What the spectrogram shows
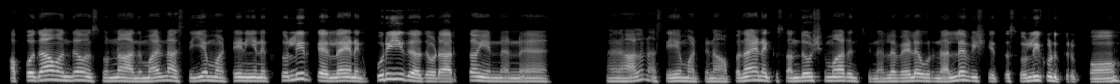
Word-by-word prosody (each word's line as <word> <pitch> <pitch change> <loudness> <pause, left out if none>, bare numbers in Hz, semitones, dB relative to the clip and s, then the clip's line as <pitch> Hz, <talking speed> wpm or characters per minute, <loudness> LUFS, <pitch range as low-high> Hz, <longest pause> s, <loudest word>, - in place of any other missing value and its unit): அப்பதான் 185 +7 +3
வந்து 185 0 0
அவன் 175 -4 0
சொன்னான். 155 +1 +1
அந்தமாரி 150 +3 0
நான் 170 - -1
செய்ய 165 +5 0
மாட்டேன். 165 +1 0
நீ 165 - +4
எனக்கு 160 -2 -1
சொல்லியிருக்கள் 190 -6 +2
ல, - - +5
எனக்கு 155 -4 0
புரியுது 245 -3 +3
அதோட 150 -1 -2
அர்த்தம் 180 +5 -1
என்னன்னு? 150 -1 -3 0.8
அதனால 145 +3 -2
நான் 155 -6 -9
செய்ய 155 +1 0
மாட்டேன்ன. 140 -1 -5
அப்பதான் 180 +10 +1
எனக்கு 175 -3 -1
சந்தோஷமா 170 +2 +1
இருந்துச்சு. 150 -4 -4
நல்ல 145 +2 -2
வேள 165 +2 +2
ஒரு 145 - -6
நல்ல 170 +6 +2
விஷயத்த 155 -1 -6
சொல்லிக் 180 +5 +3
குடுத்துருக்கோம். 140 -3 -1
160 Hz, 170 wpm, -21 LUFS, 150-180 Hz, 0.8 s, ல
